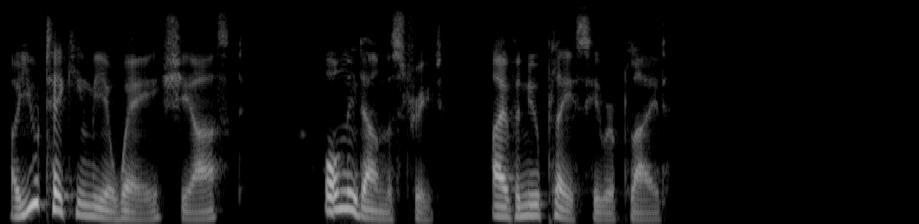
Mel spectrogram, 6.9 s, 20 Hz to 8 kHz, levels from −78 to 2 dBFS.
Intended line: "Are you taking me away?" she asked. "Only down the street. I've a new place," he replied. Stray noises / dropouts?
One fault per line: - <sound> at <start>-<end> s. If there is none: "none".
none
